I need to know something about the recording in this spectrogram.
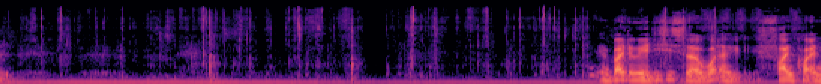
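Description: Foil packaging crinkles as it is handled.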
